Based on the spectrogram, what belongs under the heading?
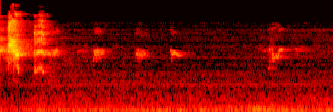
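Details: Lovebirds singing: a couple of shrill, harsh chirps open the clip, followed by soft short high twitters spaced about half a second apart and a faint squeaky note near the end over low hum.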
